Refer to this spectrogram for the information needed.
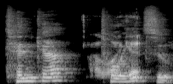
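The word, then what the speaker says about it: Tenka Touitsu: And I'm going to pronounce this correctly, you motherfuckers, because I studied Japanese for 3 years in college. And it is Tenka Toyitsu.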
